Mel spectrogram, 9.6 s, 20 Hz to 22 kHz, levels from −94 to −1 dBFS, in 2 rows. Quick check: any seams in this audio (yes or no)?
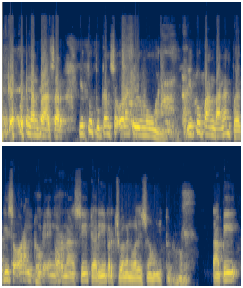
yes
